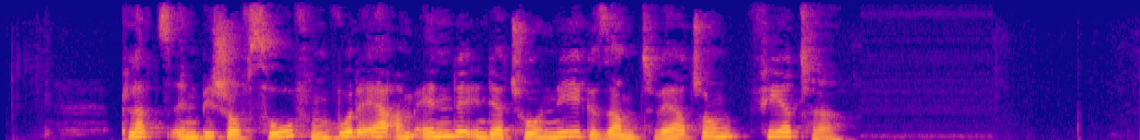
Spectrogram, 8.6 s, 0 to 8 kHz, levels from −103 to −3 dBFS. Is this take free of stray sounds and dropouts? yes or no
yes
